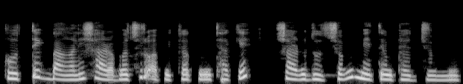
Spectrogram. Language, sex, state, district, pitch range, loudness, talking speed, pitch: Bengali, female, West Bengal, North 24 Parganas, 220-265 Hz, -15 LUFS, 155 wpm, 230 Hz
